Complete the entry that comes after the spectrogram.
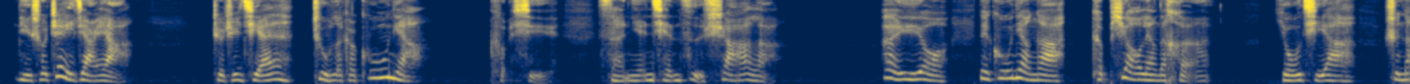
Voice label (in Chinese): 女 模仿 角色 妇女; 老人案例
